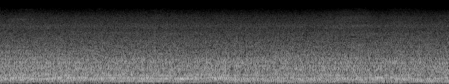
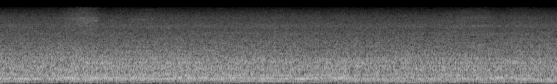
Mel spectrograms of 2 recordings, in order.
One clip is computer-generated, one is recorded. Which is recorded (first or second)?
second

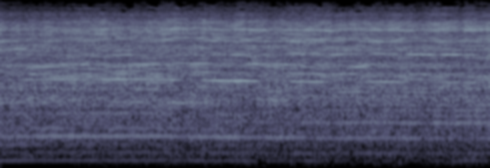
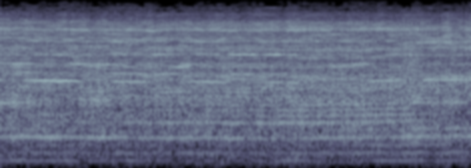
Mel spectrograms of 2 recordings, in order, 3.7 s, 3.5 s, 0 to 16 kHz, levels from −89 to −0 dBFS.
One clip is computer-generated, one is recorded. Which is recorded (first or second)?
first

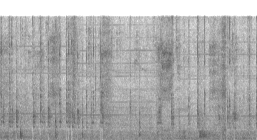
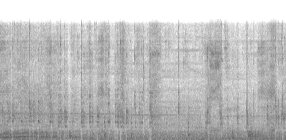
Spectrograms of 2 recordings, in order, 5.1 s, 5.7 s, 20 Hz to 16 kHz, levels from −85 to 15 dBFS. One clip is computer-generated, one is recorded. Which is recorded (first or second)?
first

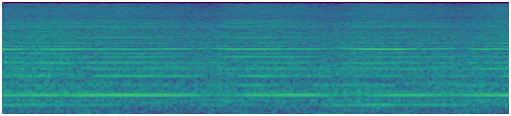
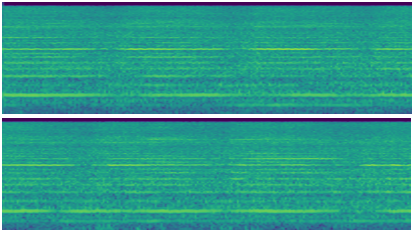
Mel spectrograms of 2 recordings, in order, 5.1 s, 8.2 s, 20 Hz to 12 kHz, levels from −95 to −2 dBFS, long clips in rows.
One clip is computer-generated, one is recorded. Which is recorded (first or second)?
first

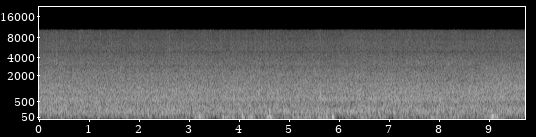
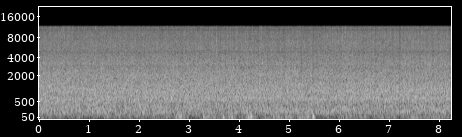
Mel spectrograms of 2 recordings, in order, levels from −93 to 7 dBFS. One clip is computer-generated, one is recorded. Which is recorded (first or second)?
second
